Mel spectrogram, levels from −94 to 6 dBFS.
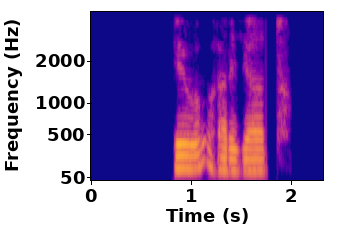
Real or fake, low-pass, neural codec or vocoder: real; 3.6 kHz; none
